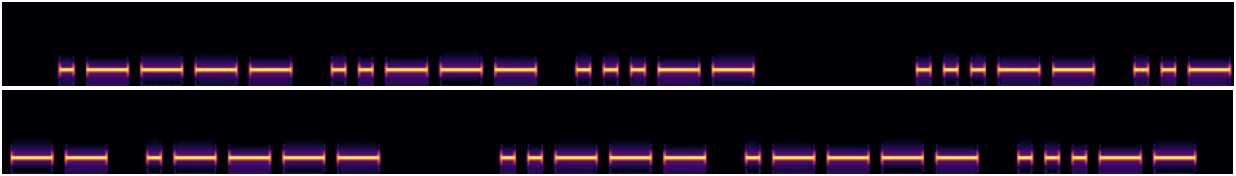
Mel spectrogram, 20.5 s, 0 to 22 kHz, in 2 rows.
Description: Morse code, heard as a keyed tone, about 10 wpm, 800 Hz. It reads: 123 321 213
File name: morse mp3 / lecon10-vitesse 10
